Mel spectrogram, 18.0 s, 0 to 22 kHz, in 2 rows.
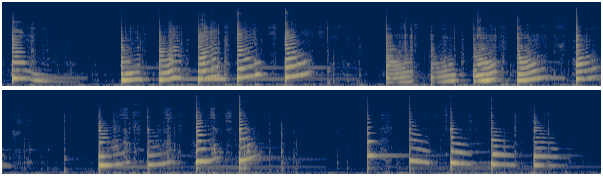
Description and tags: succession of glissandos made on violin strings. recorded with Rode NT4 mic->Fel preamplifier->IRiver IHP120 (line-in) / glissandos en cuerdas de violin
